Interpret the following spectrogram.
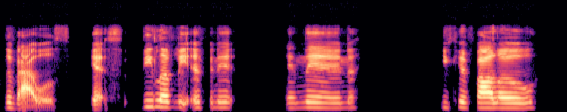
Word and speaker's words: The Lovely Infinite: That is The Lovely Infinite. That's how you say it. I know it's TheLvly Infinite, Infinite. But I've had some people be like the infinite, and it's like lovely. It's just the word lovely without the vowels.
